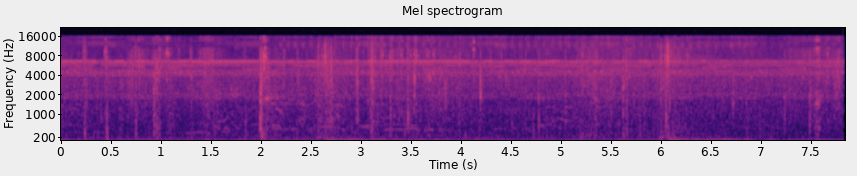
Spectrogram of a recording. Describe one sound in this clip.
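Hands scrape and grip on stone while climbing.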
